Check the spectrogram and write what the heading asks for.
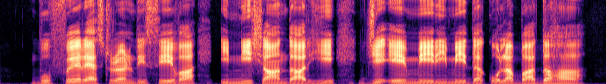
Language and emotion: Dogri, surprised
